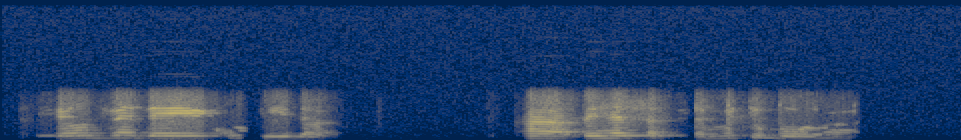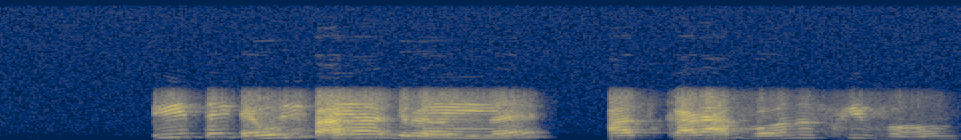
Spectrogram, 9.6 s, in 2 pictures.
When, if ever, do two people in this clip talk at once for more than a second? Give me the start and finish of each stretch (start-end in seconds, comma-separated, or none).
6.0-7.5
